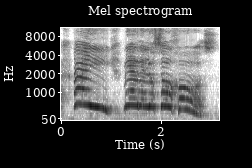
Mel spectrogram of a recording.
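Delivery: put-on high, loud, drawn-out wail of a kid; child shrieking in the shower, hammed-up; child's yelp. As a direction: cry out as if the soap already stings.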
